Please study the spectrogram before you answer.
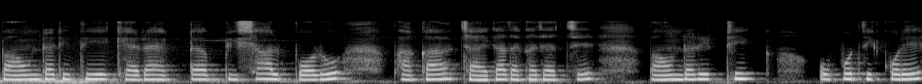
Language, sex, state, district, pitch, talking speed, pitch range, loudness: Bengali, female, Jharkhand, Sahebganj, 230 Hz, 70 wpm, 220-240 Hz, -16 LUFS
